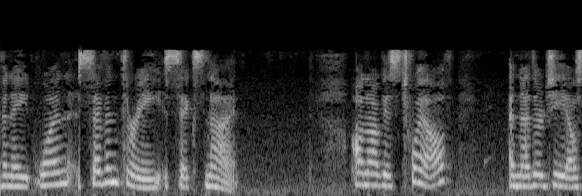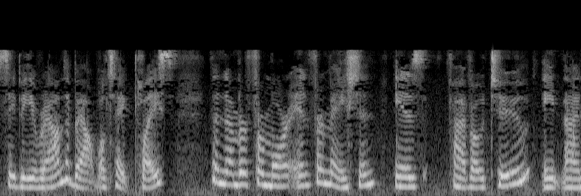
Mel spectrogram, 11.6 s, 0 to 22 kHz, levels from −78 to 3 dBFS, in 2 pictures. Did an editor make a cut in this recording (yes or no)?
yes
